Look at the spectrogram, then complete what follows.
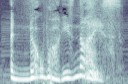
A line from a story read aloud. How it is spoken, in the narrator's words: half screamed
